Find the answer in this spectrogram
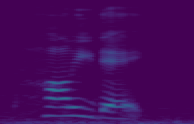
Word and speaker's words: holiday: put the second syllable but holiday the first the first syllable television television the first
